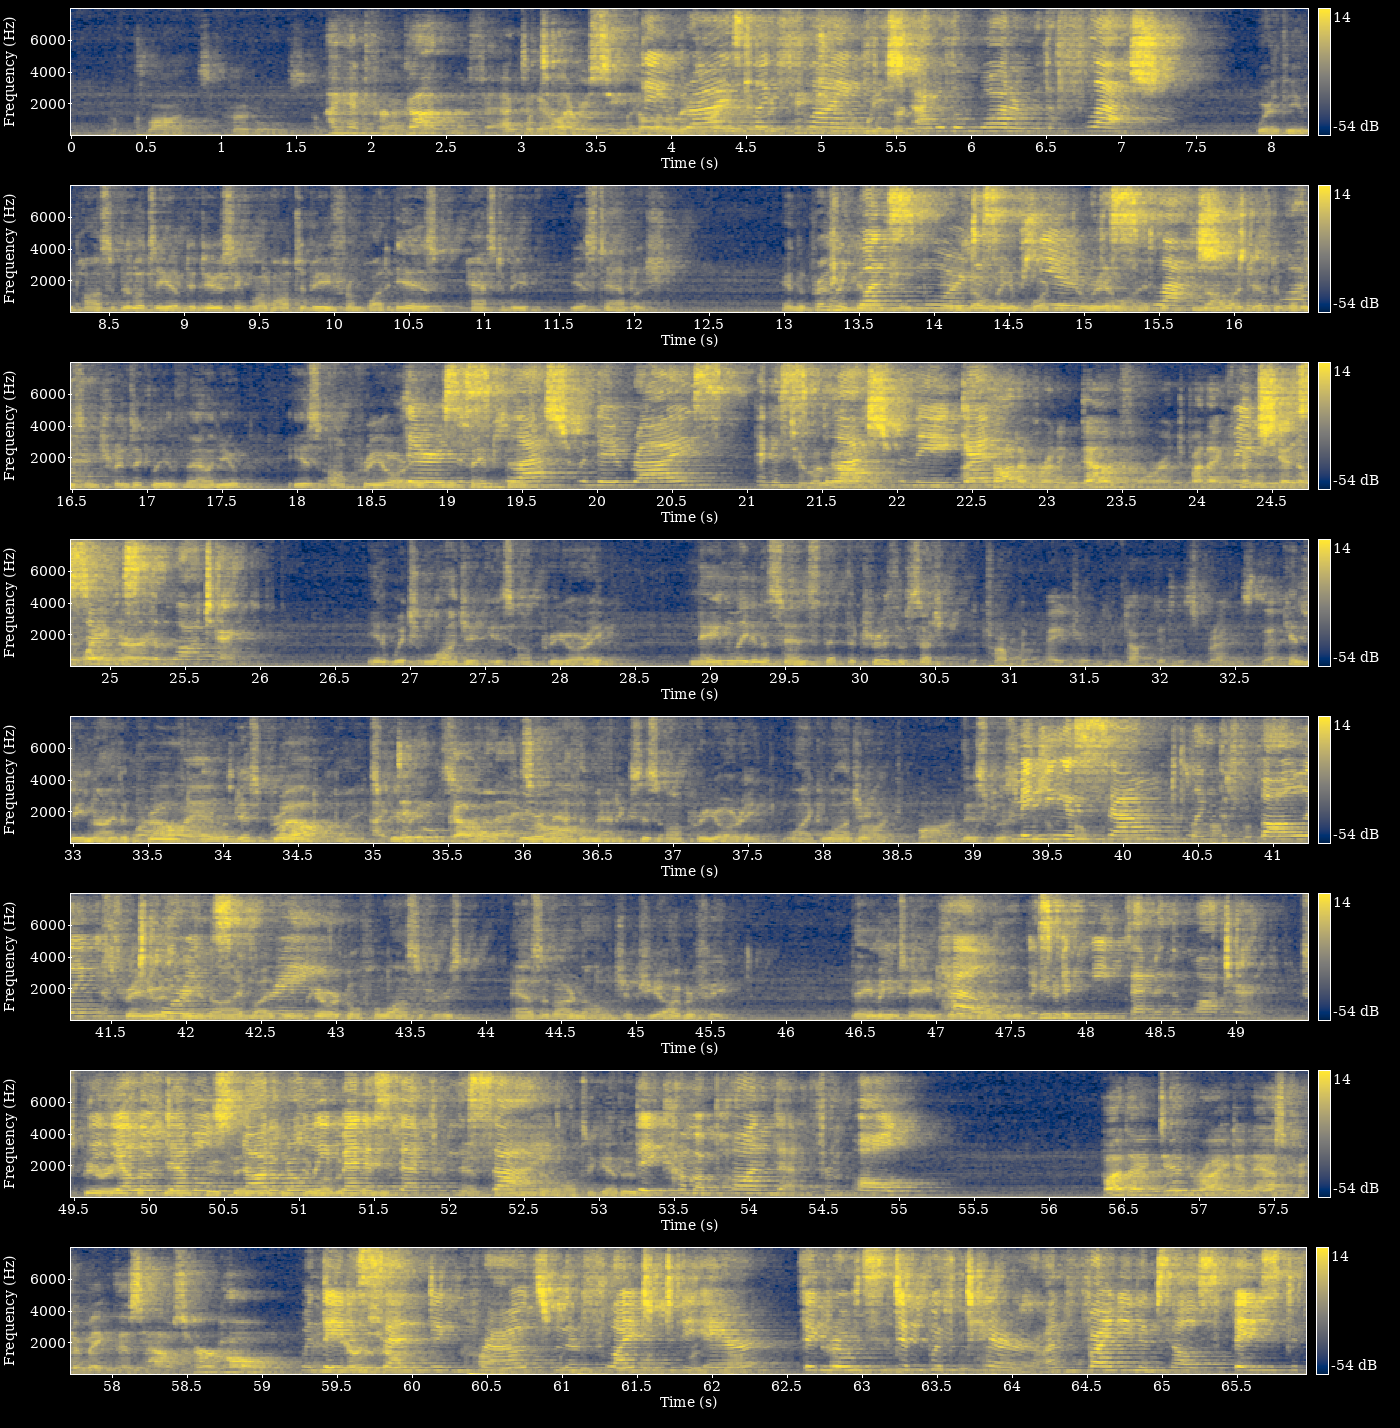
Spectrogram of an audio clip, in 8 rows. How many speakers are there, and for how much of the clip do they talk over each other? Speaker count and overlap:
4, about 47%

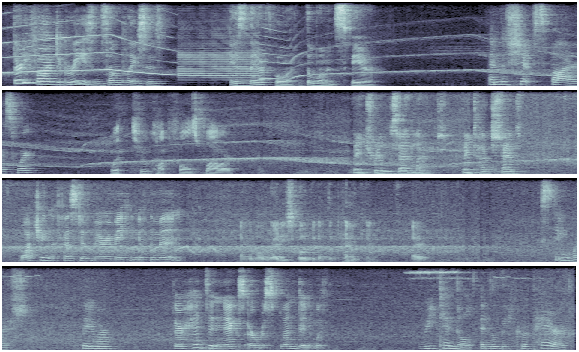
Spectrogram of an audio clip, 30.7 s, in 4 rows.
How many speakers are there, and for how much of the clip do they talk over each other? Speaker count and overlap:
7, no overlap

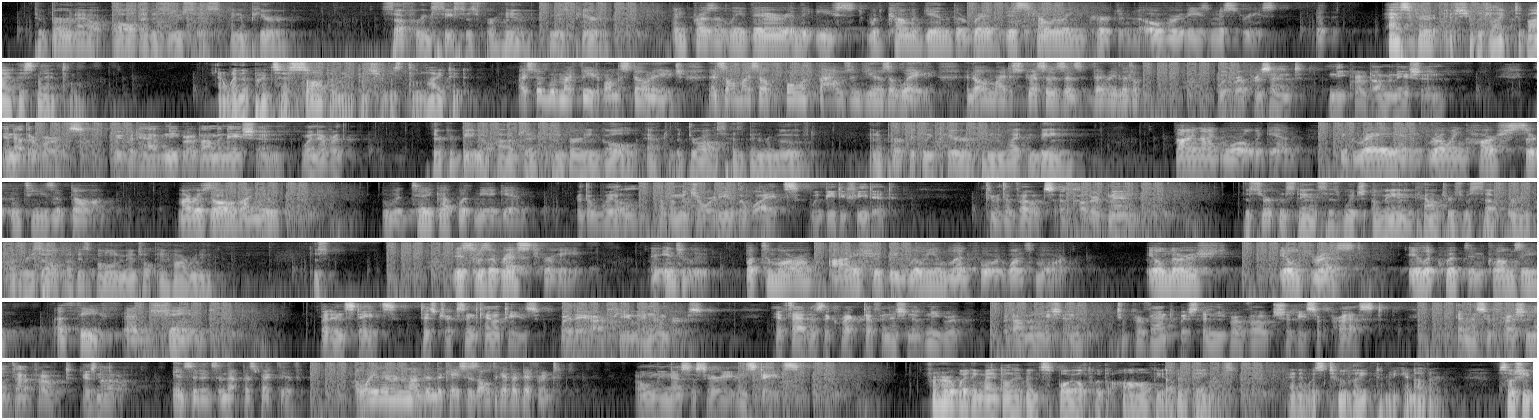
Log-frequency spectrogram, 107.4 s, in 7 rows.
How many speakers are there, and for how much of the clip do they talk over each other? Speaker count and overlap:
5, no overlap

